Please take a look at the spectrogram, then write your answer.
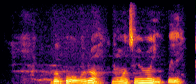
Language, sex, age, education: Yoruba, female, 46-60, tertiary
